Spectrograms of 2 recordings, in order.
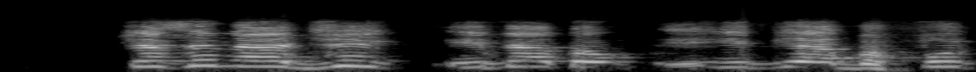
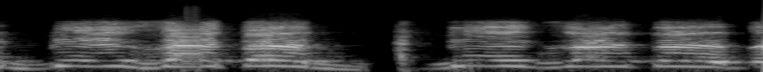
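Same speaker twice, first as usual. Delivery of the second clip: higher-pitched, energetic urging; excited; 5 semitones higher, slower than usual. Shown as a demonstration. Trainer correcting the gloomy invitation voice, excited. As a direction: lift it up with eager energy. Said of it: "You cannot invite anyone with that kind of voice".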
